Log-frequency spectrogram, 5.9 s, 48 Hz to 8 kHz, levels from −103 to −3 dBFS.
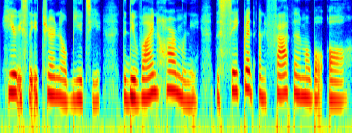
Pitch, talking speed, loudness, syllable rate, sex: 200 Hz, 125 wpm, -19 LUFS, 5.0 syllables/s, female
